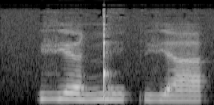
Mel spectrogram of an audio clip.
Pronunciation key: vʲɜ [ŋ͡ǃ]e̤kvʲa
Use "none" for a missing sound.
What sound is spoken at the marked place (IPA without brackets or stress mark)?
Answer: ŋ͡ǃ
